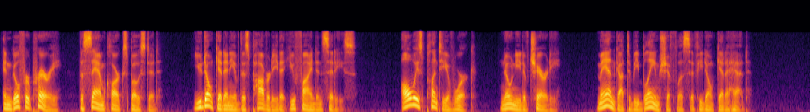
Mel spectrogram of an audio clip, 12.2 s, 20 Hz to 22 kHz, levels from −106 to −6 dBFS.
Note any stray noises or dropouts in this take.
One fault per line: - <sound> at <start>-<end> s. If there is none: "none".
none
